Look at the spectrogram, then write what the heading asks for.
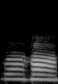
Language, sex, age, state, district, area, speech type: Odia, female, 18-30, Odisha, Balasore, rural, conversation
